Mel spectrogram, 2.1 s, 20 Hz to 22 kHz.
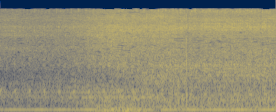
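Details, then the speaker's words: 2008 Ford Fusion 2.3 after an oil and filter cartridge change, now running with the oil light off; check engine light on with P0420 catalytic converter code. Steady, even low hum, no knocks or ticks; normal idle. "So, alright, so it's running. Oil light's off, which I like to see. Let's go out here and look. Double check one more time. Motor sounds really good."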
